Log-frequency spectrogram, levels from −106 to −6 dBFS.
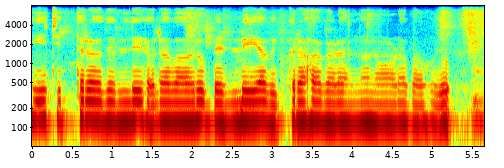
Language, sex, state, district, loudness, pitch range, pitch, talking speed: Kannada, male, Karnataka, Bangalore, -14 LUFS, 120-125 Hz, 125 Hz, 65 wpm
